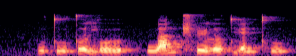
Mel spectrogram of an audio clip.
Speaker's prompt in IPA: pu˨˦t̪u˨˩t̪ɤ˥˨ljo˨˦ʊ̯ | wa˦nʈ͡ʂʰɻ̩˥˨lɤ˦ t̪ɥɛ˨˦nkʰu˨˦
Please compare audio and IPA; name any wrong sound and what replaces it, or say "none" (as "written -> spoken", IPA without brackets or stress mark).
none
